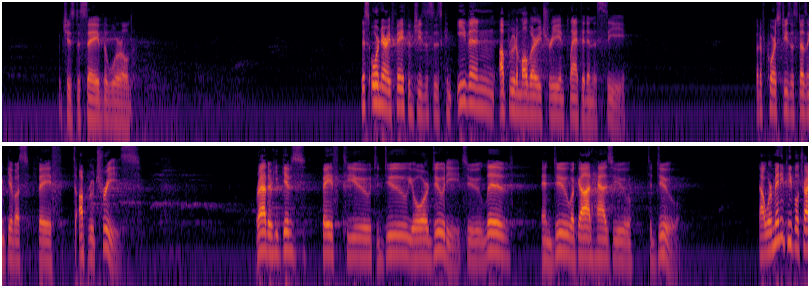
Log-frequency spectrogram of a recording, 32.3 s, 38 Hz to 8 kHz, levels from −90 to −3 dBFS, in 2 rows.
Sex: male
